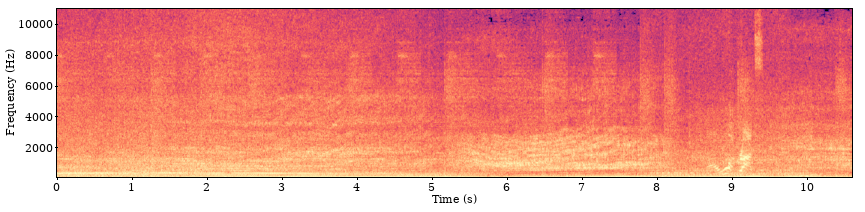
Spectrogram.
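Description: Toyota LandCruiser 80 Series engine running steadily at low revs as the truck crawls up a steep, dusty hill climb with its diff lockers engaged, the pitch shifting slightly partway through.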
